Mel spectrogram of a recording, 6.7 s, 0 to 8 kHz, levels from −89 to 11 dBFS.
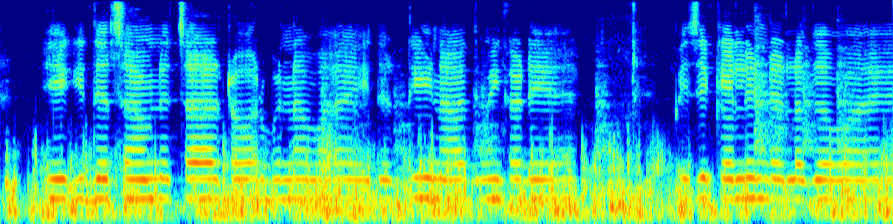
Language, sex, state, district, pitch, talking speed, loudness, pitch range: Hindi, female, Rajasthan, Bikaner, 230 Hz, 160 wpm, -17 LUFS, 225-230 Hz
